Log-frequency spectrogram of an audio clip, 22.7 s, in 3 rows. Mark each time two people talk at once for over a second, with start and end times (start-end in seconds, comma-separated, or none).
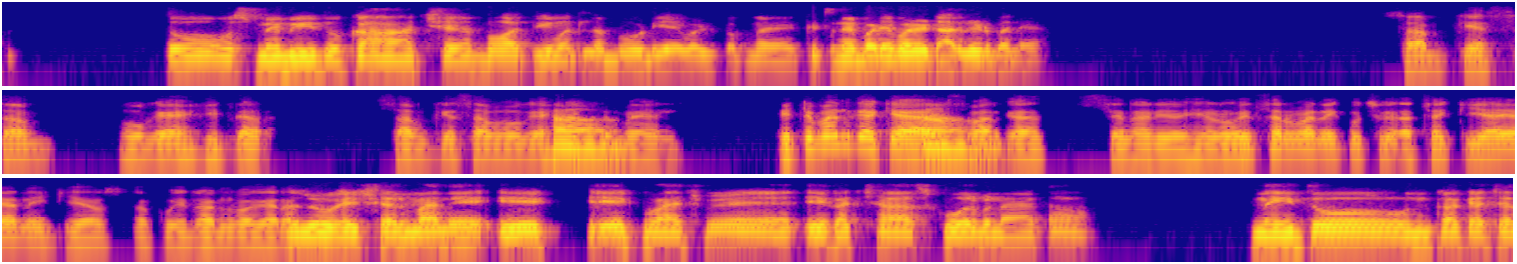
none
